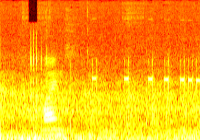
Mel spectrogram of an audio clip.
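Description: Faint short electronic beeps, all at one pitch, about six of them in the second half, coming faster toward the end.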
